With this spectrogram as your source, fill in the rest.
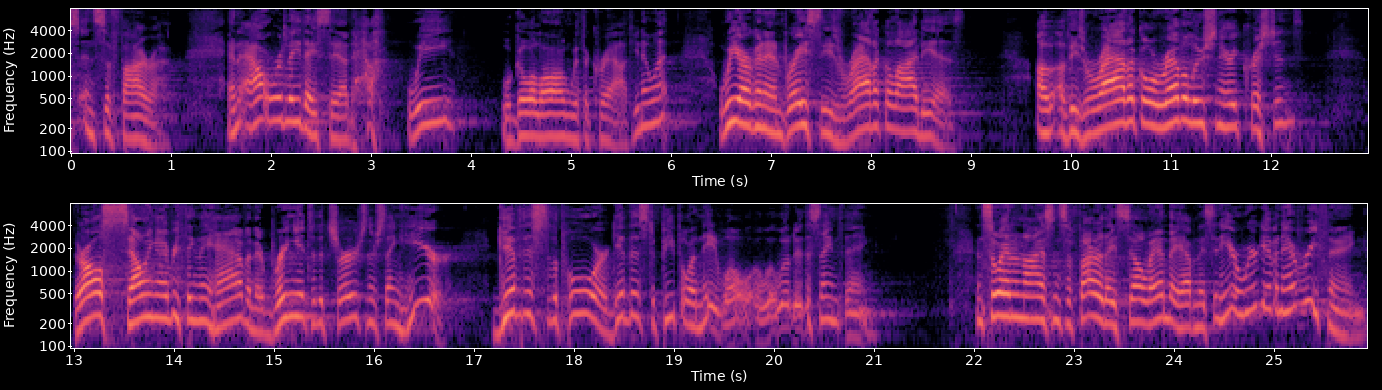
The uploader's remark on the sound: at Redeemer Presbyterian Church in Charleston, SC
